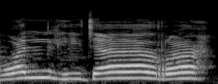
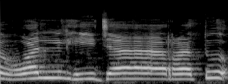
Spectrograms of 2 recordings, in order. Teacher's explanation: اگر ہم رک رہے ہیں تو ہم تا کو ہا میں تبدیل کر دیں گے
